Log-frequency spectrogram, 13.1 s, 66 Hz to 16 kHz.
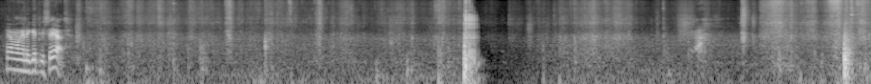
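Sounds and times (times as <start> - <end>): bubble wrap and cardboard rustling: 0.9 - 10.4, 11.1 - 13.0
loud bump: 6.9 - 7.3.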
